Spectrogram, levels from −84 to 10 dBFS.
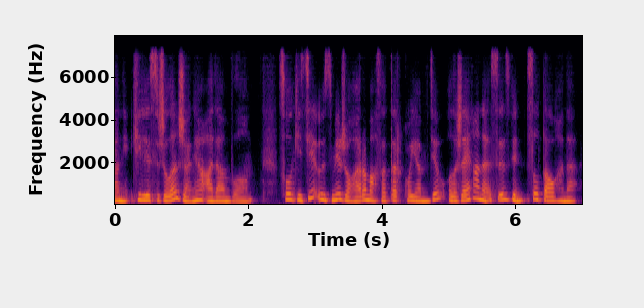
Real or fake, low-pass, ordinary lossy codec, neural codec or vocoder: fake; 7.2 kHz; none; codec, 16 kHz, about 1 kbps, DyCAST, with the encoder's durations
